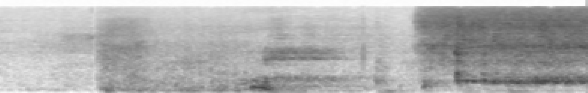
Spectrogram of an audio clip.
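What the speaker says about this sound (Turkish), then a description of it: "Burada musluğu açtığın gibi içiyorsun değil mi?" Kitchen tap turned on, water gushing and splashing steadily into the sink, starting abruptly in the last second after soft handling noises and a brief low voice.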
